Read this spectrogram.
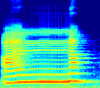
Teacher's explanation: ناک میں آواز لے جانی ہے اور اس کو ٹھہرائے رکھنا ہے. انا, ایسے ہم نے اس کی ادائیگی کرنی ہے. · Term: غنہ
